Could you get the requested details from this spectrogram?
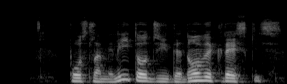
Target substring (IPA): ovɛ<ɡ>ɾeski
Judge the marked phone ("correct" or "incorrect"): incorrect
